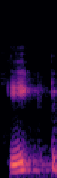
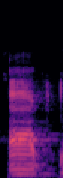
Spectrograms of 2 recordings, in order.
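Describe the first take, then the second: First: एक्ट as "ekt"; higher-pitched एक्ट with a closed e; wrong ए vowel. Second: एक्ट as English "act"; correct ऐ vowel. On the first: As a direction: say एक्ट with a long, tight "ay". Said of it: "एक्ट नहीं होता". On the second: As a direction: open "ae" in एक्ट. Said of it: "एक्ट होता है". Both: Shown as a demonstration.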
